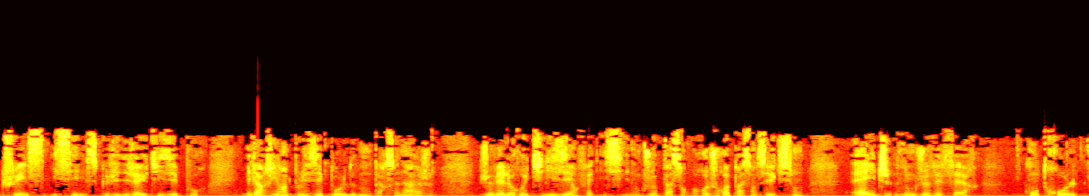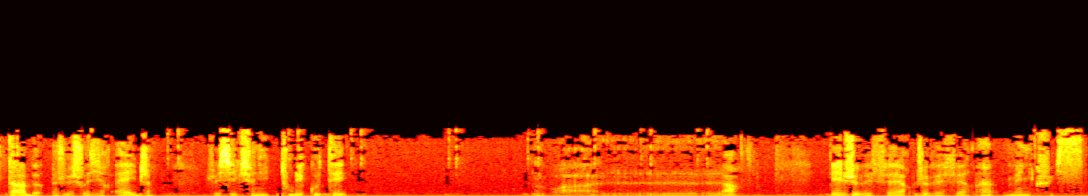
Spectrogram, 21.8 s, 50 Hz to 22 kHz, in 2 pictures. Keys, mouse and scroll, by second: 2.3-3.0 scroll up 1, 3.0-5.2 middle drag, 5.3 right click, 6.8 ctrl+Tab, 11.2 ctrl+Tab, 12.9-19.9 right drag, 21.5 click.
